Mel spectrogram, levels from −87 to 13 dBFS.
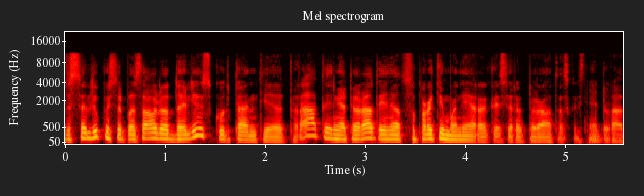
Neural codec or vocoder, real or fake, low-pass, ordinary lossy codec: codec, 24 kHz, 1 kbps, SNAC; fake; 10.8 kHz; MP3, 96 kbps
